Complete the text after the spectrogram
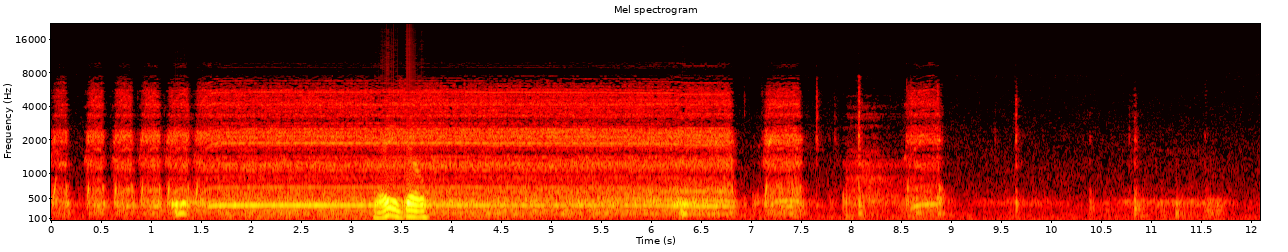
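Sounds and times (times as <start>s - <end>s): electric drill whining: 0.7s - 3.2s, 3.8s - 7.6s, 8.6s - 9.0s.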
